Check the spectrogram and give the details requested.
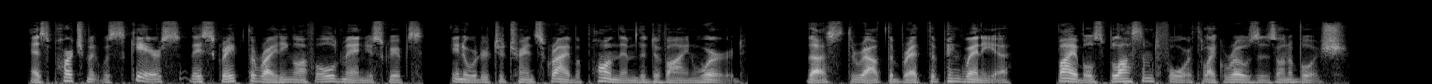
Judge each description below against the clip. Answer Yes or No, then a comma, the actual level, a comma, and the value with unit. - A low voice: Yes, low, 110 Hz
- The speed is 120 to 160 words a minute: Yes, average, 140 wpm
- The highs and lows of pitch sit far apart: No, average, 3.7 semitones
